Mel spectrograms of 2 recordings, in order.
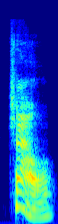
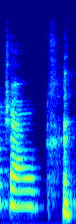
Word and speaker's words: ciao: always loved this one you can kind of say chiao when chiao Steve and that's our hello and then when you're saying goodbye you also could say chiao and if you uh want to say it like a like a cute Italian girl they go cha Chow so that's hello and goodbye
